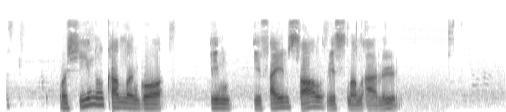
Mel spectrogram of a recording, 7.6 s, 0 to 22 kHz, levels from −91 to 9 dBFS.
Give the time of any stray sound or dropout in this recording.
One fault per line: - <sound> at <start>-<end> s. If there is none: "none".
none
